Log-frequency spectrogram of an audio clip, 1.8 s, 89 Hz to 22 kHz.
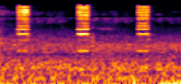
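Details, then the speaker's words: DJI Mavic Mini after firmware .0500 update, landed after motor speed error: three short sharp high beeps about two-thirds of a second apart over quiet hum; ESC flagging faulty back left motor. "so we go into the three says that is beeping the water whichever motor it is is beeping"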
